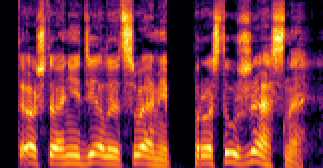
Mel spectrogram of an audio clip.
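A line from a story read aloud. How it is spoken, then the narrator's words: Breathless. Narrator (Russian): выдохнул бывший пленник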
